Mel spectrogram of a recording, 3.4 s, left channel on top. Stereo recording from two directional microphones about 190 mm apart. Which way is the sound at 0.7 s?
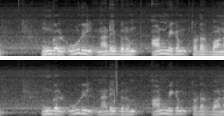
25° left (ahead or behind).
